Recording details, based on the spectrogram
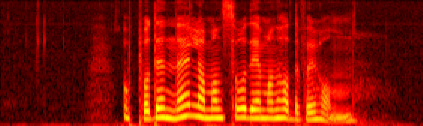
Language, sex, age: Norwegian, female, 49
